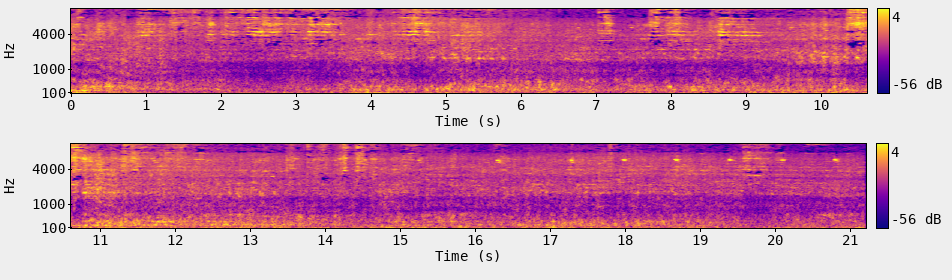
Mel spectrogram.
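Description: Freight cars of a Union Pacific manifest train, mostly covered hoppers, rolling past on the rails: a steady rumble of steel wheels on track.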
